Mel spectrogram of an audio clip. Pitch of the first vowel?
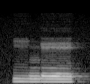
high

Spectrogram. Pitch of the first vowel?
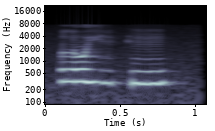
high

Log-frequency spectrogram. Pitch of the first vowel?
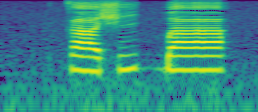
low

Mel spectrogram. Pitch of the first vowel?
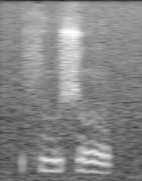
high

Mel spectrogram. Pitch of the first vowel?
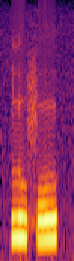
falling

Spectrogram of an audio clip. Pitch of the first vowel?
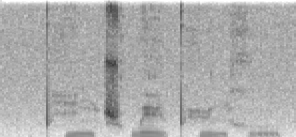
falling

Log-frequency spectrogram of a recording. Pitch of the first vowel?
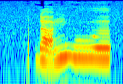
rising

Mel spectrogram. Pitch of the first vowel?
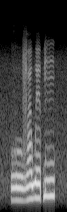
low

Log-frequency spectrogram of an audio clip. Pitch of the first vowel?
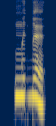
high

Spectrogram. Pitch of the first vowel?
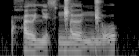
falling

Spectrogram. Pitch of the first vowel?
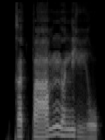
low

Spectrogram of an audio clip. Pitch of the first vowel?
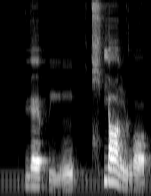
high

